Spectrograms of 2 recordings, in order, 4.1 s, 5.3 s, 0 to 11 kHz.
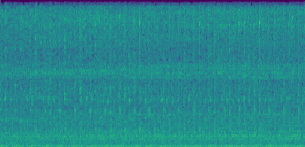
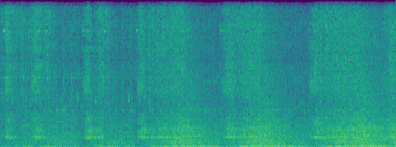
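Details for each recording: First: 1966 Ford Galaxie 500 390 FE V8, first fire after a new 4-barrel intake and carb swap, smoking: the idle has a loose, uneven ticking about 2.5 per second, heard on the driver's side only. Cause unknown; a vacuum leak is also suspected. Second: 1966 Ford Galaxie 500 390 FE V8 after a 4-barrel carb and intake manifold swap, first fire, still warming up and smoking heavily: climbs smoothly through quick throttle blips and settles back cleanly; healthy throttle response.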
